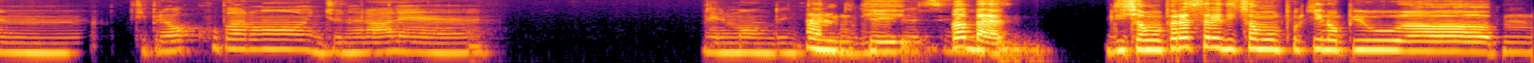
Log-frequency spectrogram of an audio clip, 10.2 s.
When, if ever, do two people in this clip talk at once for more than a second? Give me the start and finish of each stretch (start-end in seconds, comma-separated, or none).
5.4-6.7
